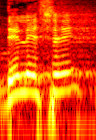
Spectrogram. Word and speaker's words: délaissé: And we're going to do one délaissé. Am I saying that right? Délaissé? – Yeah, Owen Bruce.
